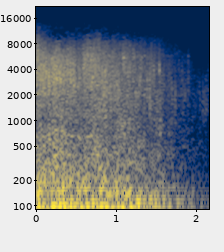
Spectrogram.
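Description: Explosion sound effect: a deep, rumbling boom dying away over about two seconds.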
